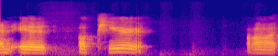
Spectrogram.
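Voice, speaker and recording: Fairly low in pitch with vocal fry, a woman speaks with a Vietnamese accent. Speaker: writer and nomad. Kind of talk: interview conversation.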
